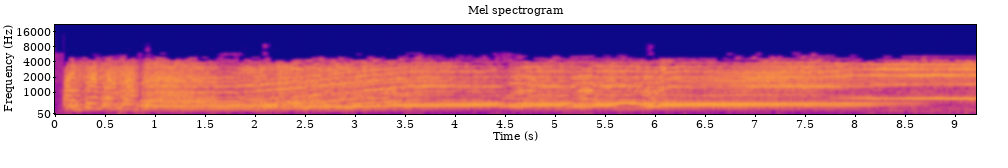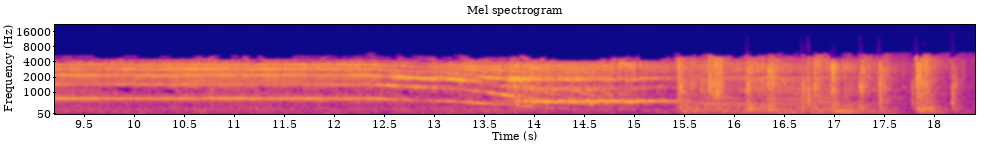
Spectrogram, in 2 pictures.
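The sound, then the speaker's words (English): A loud police car siren winds up to a long sustained wail, then slides back down, with a burst of clattering knocks near the end and no voices. “You can use the siren.”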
